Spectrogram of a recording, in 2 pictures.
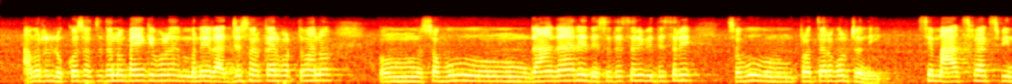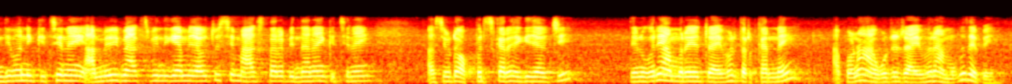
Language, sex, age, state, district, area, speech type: Odia, female, 30-45, Odisha, Nayagarh, rural, spontaneous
